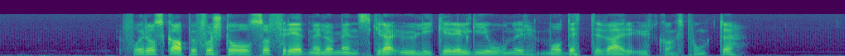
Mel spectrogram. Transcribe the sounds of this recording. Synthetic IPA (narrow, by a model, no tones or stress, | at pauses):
fɔɾoːskɑːpəfɔʂʈoːəlsəɔfɾeːd̪mɛlːɔmːɛnːəskəɾɑʔʉːliːkəɾɛlɡɪuːnəɾmoːd̪ɛt̪ːəʋæːɾə̰ʔʉːt̪ɡɑŋspʰʊŋk̚t̪ə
